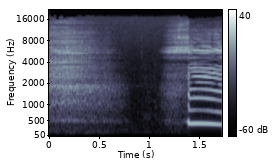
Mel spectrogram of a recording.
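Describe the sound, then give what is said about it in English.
A single yawn: a long breathy intake, a brief pause, then air rising into a steady, drawn-out voiced tone. No one speaks. “What am I yawning? That's not a good sign.”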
